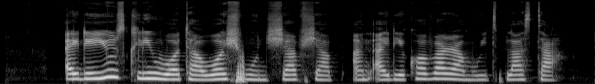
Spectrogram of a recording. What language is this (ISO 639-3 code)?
pcm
